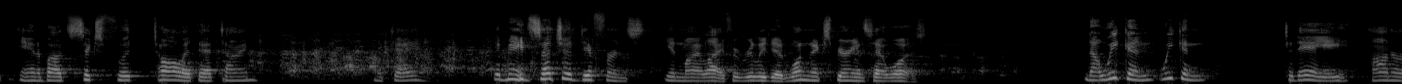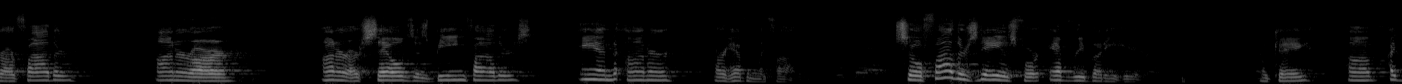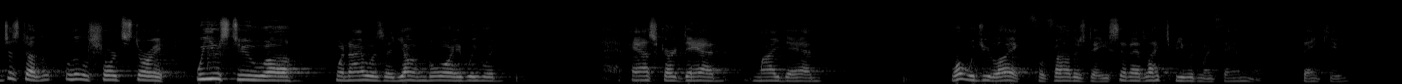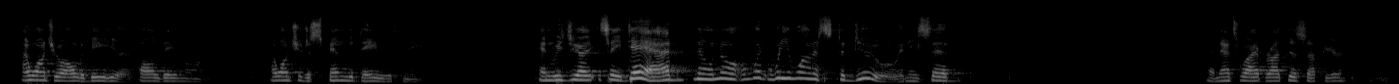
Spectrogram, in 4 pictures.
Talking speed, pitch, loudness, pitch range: 150 wpm, 185 Hz, -41 LUFS, 170-205 Hz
